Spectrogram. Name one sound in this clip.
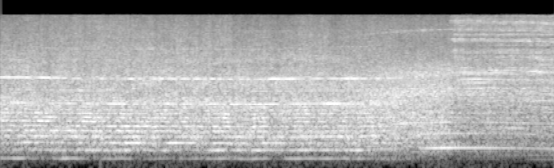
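An electric sander whirs loudly against wood.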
